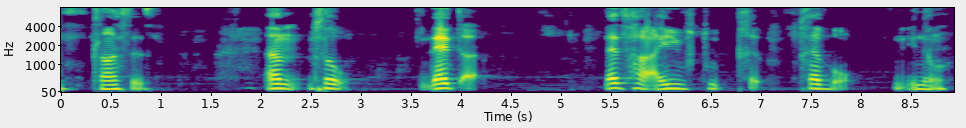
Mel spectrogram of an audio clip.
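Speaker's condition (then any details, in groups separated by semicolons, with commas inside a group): Spastic cerebral palsy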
